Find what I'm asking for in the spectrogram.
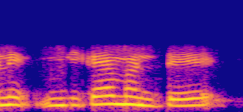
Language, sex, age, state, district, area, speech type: Marathi, female, 45-60, Maharashtra, Thane, rural, conversation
